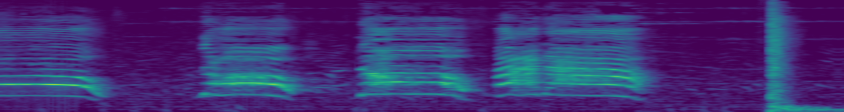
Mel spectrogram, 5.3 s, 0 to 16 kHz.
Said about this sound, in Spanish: 8 de septiembre de 1985. En una calle del Soho de Nueva York, caen gritos del cielo.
